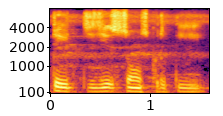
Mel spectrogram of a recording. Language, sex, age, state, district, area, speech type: Marathi, male, 45-60, Maharashtra, Osmanabad, rural, spontaneous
